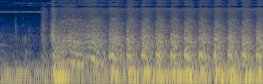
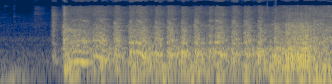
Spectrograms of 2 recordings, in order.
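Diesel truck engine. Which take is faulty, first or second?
second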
